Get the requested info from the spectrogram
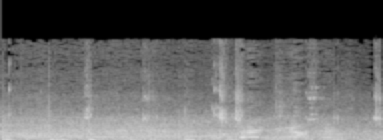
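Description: Basketball dribbled on a hardwood court, its bounces coming a few times a second over steady arena crowd noise. A brief voice is heard about one and a half seconds in.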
